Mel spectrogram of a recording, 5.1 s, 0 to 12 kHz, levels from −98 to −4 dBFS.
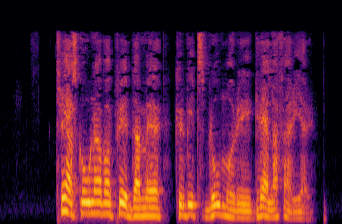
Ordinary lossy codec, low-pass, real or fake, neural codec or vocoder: AAC, 32 kbps; 7.2 kHz; real; none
